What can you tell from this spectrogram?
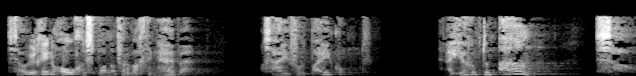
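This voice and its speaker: A man preaching a sermon, slow and emphatic, his voice swinging widely in pitch and loudness. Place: church. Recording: dull sound with long reverb, church hall.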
